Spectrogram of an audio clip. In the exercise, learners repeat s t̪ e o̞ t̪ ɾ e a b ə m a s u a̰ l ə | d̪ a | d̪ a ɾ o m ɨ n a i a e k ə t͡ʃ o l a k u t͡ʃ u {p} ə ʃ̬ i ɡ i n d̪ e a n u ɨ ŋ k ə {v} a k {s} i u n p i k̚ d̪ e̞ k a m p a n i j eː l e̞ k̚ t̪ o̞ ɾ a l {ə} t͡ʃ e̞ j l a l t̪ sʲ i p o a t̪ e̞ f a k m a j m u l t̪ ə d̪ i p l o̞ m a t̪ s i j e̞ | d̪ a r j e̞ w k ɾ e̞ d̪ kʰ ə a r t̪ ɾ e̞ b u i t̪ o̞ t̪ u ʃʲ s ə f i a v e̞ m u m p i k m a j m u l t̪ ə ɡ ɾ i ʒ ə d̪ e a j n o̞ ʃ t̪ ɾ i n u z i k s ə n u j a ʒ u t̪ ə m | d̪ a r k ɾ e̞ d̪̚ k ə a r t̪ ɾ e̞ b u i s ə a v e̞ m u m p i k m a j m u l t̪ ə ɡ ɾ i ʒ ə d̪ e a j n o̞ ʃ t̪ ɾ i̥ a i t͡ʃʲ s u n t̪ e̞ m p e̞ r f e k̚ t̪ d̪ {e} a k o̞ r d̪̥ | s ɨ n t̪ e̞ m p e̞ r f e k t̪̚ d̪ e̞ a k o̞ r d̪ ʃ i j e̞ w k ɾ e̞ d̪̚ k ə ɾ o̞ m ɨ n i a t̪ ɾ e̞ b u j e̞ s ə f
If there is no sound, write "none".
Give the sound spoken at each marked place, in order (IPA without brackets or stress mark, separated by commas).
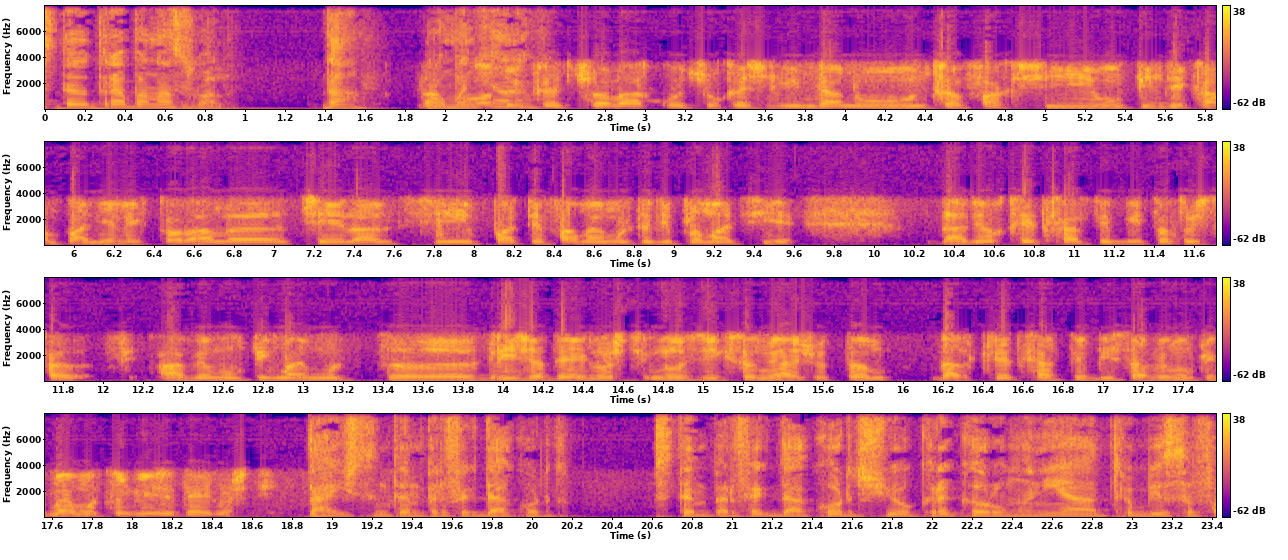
k, f, ʃ, ə, e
